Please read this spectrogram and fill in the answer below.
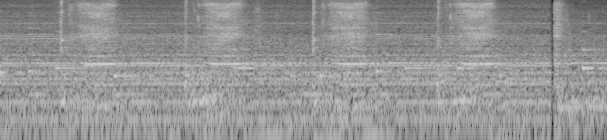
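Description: ACER AGS surface grinder with its hydraulic system running and the table traversing under hydraulic drive: a steady hum with a faint high tone, and a rushing swish that repeats about every second and a quarter.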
